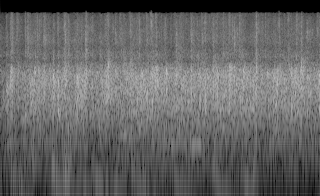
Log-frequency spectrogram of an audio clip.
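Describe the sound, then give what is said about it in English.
Steady applause from an audience welcoming a speaker on stage, a dense wash of many hands clapping at an even, fairly loud level for a few seconds with no voices over it. “welcome Jeff with a warm applause on stage.”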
